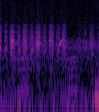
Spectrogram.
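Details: Siberian Husky in Pleven, Bulgaria, panting steadily: quick rhythmic breaths at about four per second, each a soft breathy burst, with a faint low hum underneath.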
